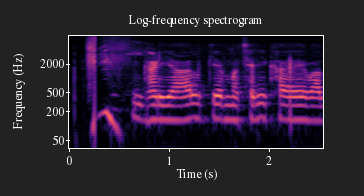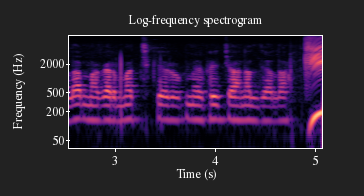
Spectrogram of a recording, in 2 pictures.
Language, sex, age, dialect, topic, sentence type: Bhojpuri, male, 25-30, Northern, agriculture, statement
